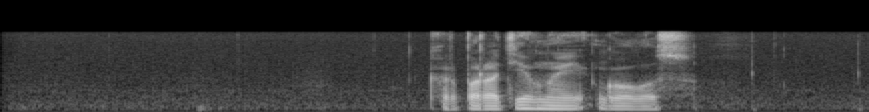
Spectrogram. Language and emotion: Russian, neutral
